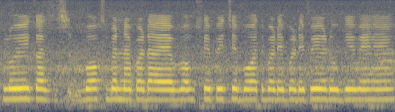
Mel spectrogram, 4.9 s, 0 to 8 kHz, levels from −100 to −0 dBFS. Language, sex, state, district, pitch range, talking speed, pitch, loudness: Hindi, female, Rajasthan, Jaisalmer, 235-245 Hz, 170 wpm, 235 Hz, -13 LUFS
